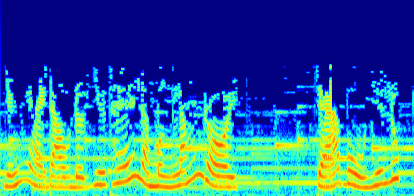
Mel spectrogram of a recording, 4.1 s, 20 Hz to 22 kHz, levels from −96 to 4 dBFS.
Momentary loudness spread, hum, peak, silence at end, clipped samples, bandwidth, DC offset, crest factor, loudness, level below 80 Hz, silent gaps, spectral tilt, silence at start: 12 LU; none; -2 dBFS; 0 s; under 0.1%; 5.8 kHz; under 0.1%; 18 dB; -19 LUFS; -52 dBFS; none; -4 dB/octave; 0 s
